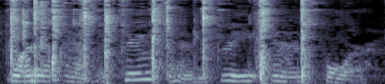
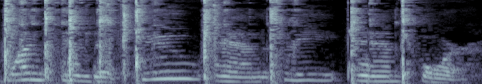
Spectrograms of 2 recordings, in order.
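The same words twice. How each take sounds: First: The counting is said more quickly. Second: The counting is said slowly.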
